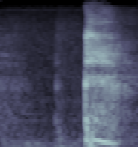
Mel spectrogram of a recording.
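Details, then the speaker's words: A British teenager with Tourette syndrome, whose tics include sharp and slow breathing, coughing and humming, gives one sudden sharp cough in a quiet room: cough-type vocal tic. "I've got breathing a sharp breathe slow breathe cough humming noise"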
